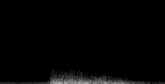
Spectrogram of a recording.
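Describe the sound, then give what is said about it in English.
A single deep breath during a yoga exercise, drawn in and let out through the nose, a soft, breathy rush that swells and slowly fades on its own. “Notice the air coming in through your nostrils. Fill up, let go.”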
